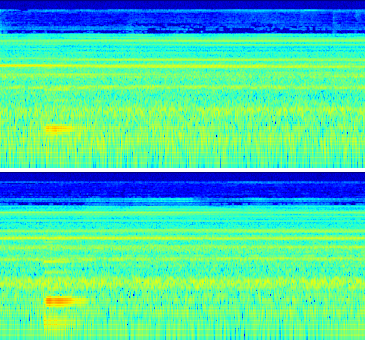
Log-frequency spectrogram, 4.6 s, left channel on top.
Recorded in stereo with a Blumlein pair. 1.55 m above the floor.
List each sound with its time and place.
0.6 s a piano: 70° right, 1.9 m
